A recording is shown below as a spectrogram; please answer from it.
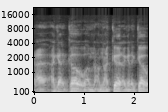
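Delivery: acted out, near tears, fighting to hold together. Retelling a distraught character's scene at work: imitating Anthony Rapp holding back tears. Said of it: "he's trying not to cry, but he's almost crying".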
